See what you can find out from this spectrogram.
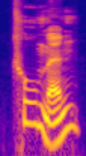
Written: chu1men2

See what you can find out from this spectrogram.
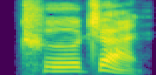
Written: che1zhan4

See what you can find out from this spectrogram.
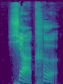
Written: xia4ke4

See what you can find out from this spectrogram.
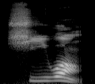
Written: xi1wang4

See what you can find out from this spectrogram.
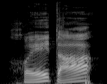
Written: hui2da2

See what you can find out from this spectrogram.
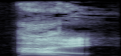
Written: ai4

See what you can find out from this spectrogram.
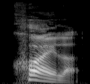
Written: kuai4le5

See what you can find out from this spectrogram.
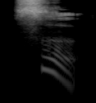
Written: si4

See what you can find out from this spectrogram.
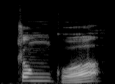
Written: zhong1guo2

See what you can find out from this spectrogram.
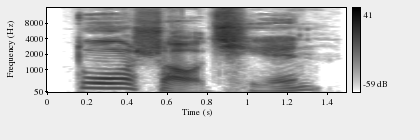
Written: duo1shao3qian2

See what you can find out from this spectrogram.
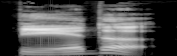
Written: bie2de5

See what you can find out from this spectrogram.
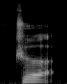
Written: zhe5

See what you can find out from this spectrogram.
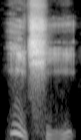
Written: yi4qi3

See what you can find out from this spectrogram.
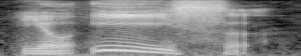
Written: you3yi4si5

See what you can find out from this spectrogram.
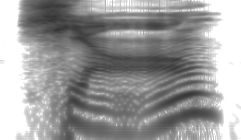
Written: xiang3

